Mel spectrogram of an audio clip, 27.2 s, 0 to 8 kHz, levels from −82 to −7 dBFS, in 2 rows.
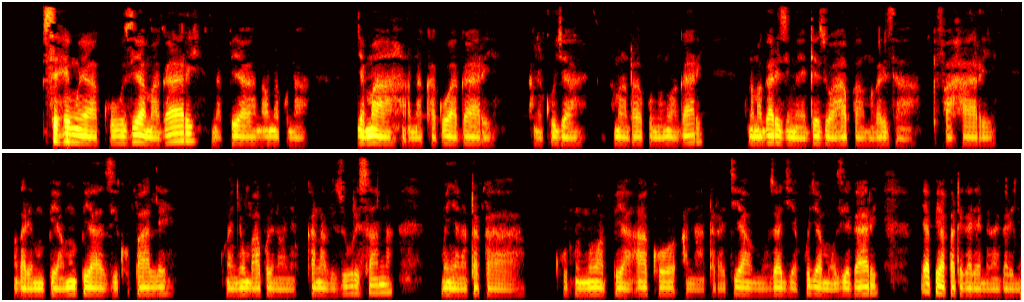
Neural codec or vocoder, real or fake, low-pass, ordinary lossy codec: none; real; 7.2 kHz; MP3, 32 kbps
